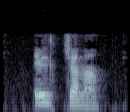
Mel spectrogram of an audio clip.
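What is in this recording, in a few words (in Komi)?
"эльтчана", Komi, female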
